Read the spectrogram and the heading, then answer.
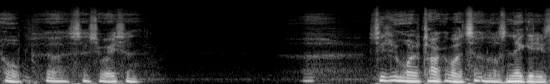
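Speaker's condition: Parkinson's disease; regular exercise including boxing

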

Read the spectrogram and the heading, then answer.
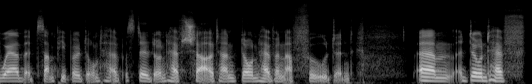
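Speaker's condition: No condition

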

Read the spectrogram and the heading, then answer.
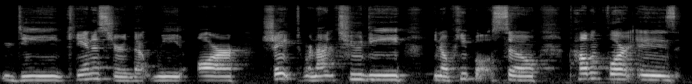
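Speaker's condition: Cleft lip and palate; several facial surgeries

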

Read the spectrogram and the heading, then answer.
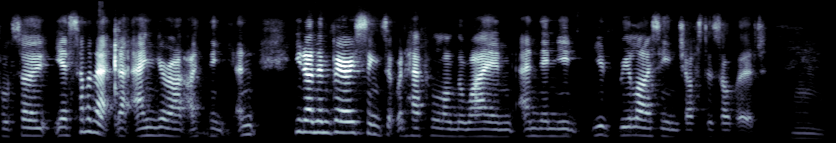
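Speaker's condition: Cleft palate; lots of childhood speech therapy

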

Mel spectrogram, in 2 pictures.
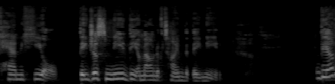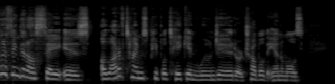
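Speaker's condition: No condition

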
